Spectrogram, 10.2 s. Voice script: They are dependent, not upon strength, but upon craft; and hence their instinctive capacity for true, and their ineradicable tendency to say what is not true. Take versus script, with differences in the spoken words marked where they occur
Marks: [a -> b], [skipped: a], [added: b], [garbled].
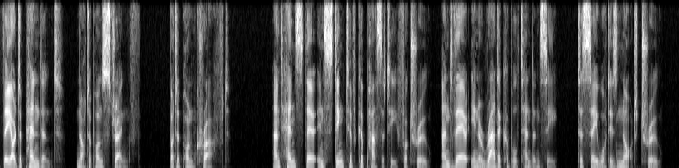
They are dependent, not upon strength, but upon craft; and hence their instinctive capacity for true, and their ineradicable tendency to say what is not true.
